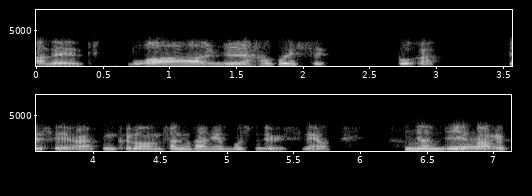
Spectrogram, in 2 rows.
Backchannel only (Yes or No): No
